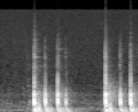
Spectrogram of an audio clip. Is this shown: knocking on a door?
yes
